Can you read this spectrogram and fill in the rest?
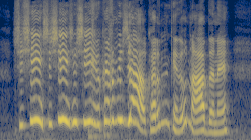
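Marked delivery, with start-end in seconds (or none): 0.2-1.8 mock, very high, loud yelling call. Retelling how they started shouting to a guy, retelling a shout. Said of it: "Aí eu comecei a gritar pro cara".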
